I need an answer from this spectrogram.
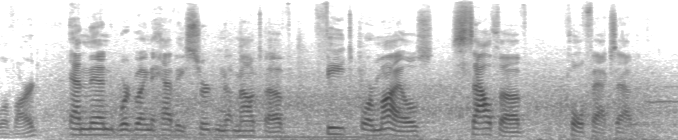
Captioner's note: sounds of vehicles driving on road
